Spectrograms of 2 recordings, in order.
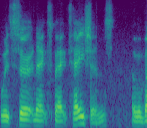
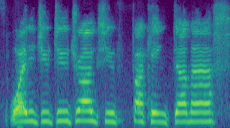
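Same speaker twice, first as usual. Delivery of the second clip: put-on, shrill, very high screaming; 9 semitones higher than usual. Speaker recounts his Iboga experience, imitating the voice screaming at him. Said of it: "the Iboga was screaming at me".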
